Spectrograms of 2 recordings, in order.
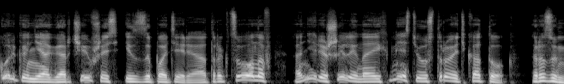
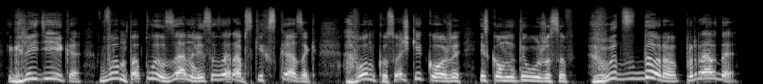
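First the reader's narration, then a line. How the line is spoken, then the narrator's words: Laughing shouts. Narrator (Russian): смеялись, кричали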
